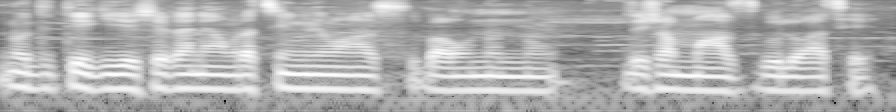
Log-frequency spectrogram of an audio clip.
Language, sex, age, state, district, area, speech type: Bengali, male, 30-45, West Bengal, Birbhum, urban, spontaneous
